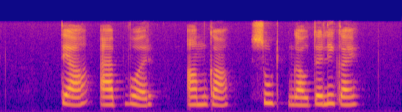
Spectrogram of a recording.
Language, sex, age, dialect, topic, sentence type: Marathi, female, 41-45, Southern Konkan, agriculture, question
